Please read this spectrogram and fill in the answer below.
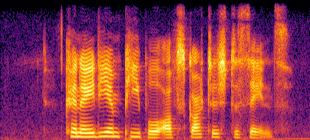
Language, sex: English, female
